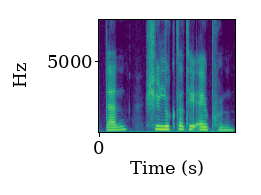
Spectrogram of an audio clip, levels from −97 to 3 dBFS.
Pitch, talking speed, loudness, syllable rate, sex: 205 Hz, 210 wpm, -18 LUFS, 6.1 syllables/s, female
